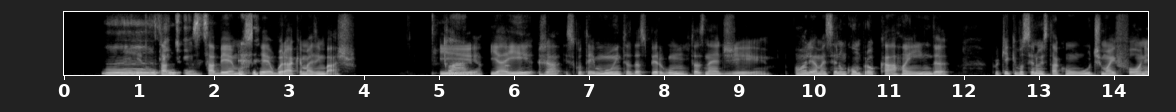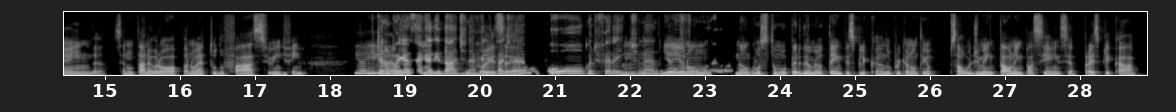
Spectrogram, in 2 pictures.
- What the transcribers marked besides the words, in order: chuckle; tapping; unintelligible speech
- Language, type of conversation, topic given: Portuguese, advice, Como você pode simplificar a vida e reduzir seus bens materiais?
